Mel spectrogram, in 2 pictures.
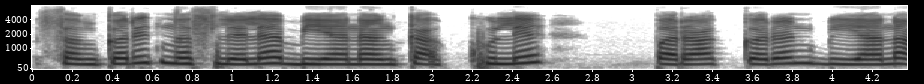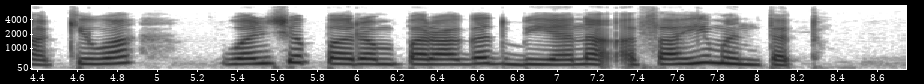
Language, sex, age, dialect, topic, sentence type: Marathi, female, 18-24, Southern Konkan, agriculture, statement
